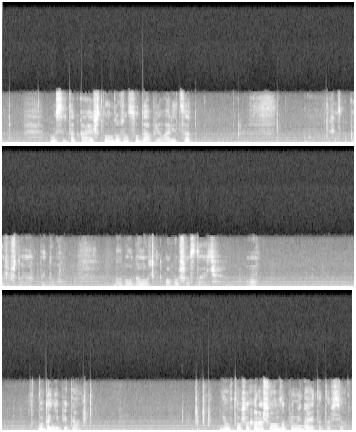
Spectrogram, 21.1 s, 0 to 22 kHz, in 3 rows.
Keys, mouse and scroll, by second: 0.7-3.8 middle drag, 4.4-6.5 scroll down 2, 6.5 KP_3, 7.4-7.9 scroll up 4, 14.6 click, 15.7 Delete, 17.9 shift+a.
